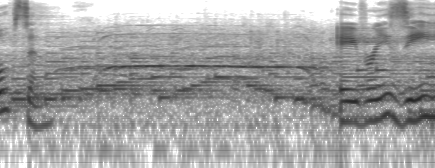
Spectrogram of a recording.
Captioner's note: audience cheers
